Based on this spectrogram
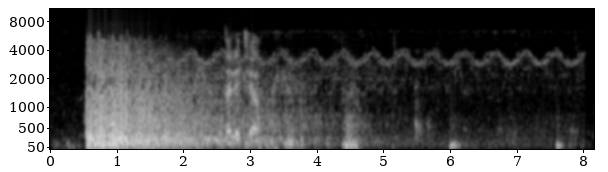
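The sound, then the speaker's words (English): A big distant explosion from an attack on a factory producing electronics and radio equipment in Bryansk, Russia, booms and rumbles away over a few seconds, followed by three fainter low thuds spaced apart, while a thin wavering high tone warbles steadily in the background. “You see the flash of the explosions.”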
